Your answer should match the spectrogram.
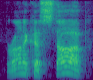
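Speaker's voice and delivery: high, loud cry of desperation; girl shouting in despair; desperate scream. A narrator's reading. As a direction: scream her name to stop her. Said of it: "Mamie screamed in desperation".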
